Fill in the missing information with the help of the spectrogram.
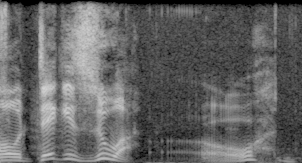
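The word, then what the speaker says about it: Odighizuwa: I just want to make sure because Odigizua. Thanks to Hunter Vaughn for the pronunciation.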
